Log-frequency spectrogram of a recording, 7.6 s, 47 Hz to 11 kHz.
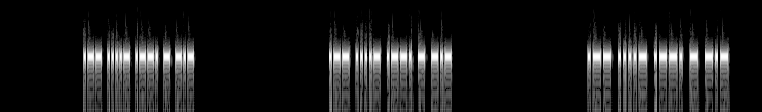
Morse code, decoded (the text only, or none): W4PTK W4PTK W4PTK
